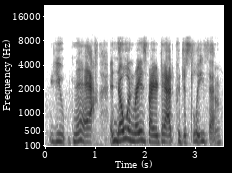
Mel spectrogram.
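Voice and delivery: ordinary delivery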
